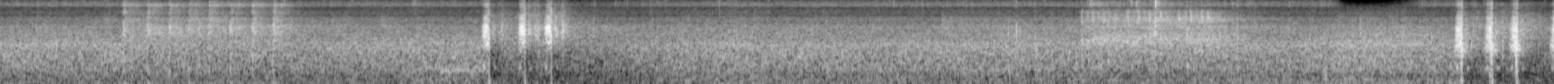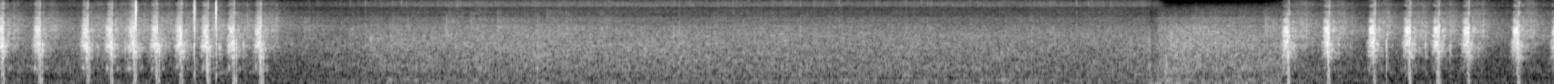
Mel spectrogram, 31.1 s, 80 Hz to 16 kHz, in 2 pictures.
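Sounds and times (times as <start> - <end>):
steady rushing noise: 0.0 - 31.0
airsoft gun shots: 1.2 - 3.0, 4.8 - 5.8, 14.6 - 18.4, 28.4 - 31.0.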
